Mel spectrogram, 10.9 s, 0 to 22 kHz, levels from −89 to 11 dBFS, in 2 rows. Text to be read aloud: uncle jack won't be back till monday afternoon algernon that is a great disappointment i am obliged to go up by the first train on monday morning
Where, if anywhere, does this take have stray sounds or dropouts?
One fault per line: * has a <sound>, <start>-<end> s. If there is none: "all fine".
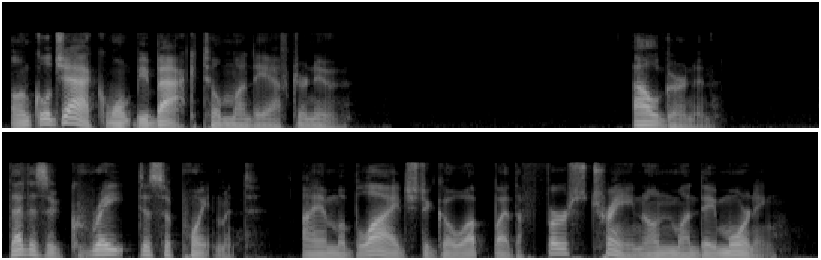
all fine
